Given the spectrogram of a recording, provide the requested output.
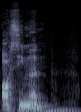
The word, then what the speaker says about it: Osimhen: chat already, good morning Ajax, saying about the pronunciations, asking it's Osimhen.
